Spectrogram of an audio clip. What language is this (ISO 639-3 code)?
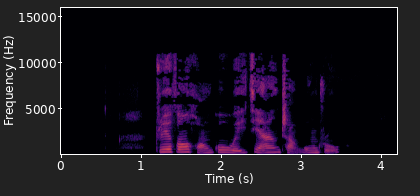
zho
